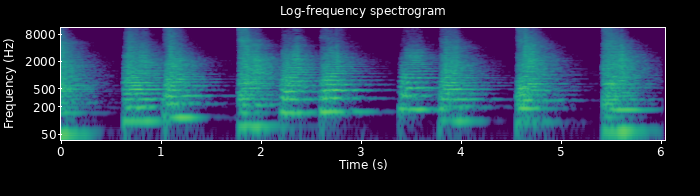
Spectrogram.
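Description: Sampled low brass and woodwinds playing together from a keyboard: Spitfire Studio Orchestra contrabass trombone, contrabass tuba, contrabass clarinet and contrabassoon, all on staccato patches. About ten short, punchy low notes, each with a quick attack and fast decay.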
